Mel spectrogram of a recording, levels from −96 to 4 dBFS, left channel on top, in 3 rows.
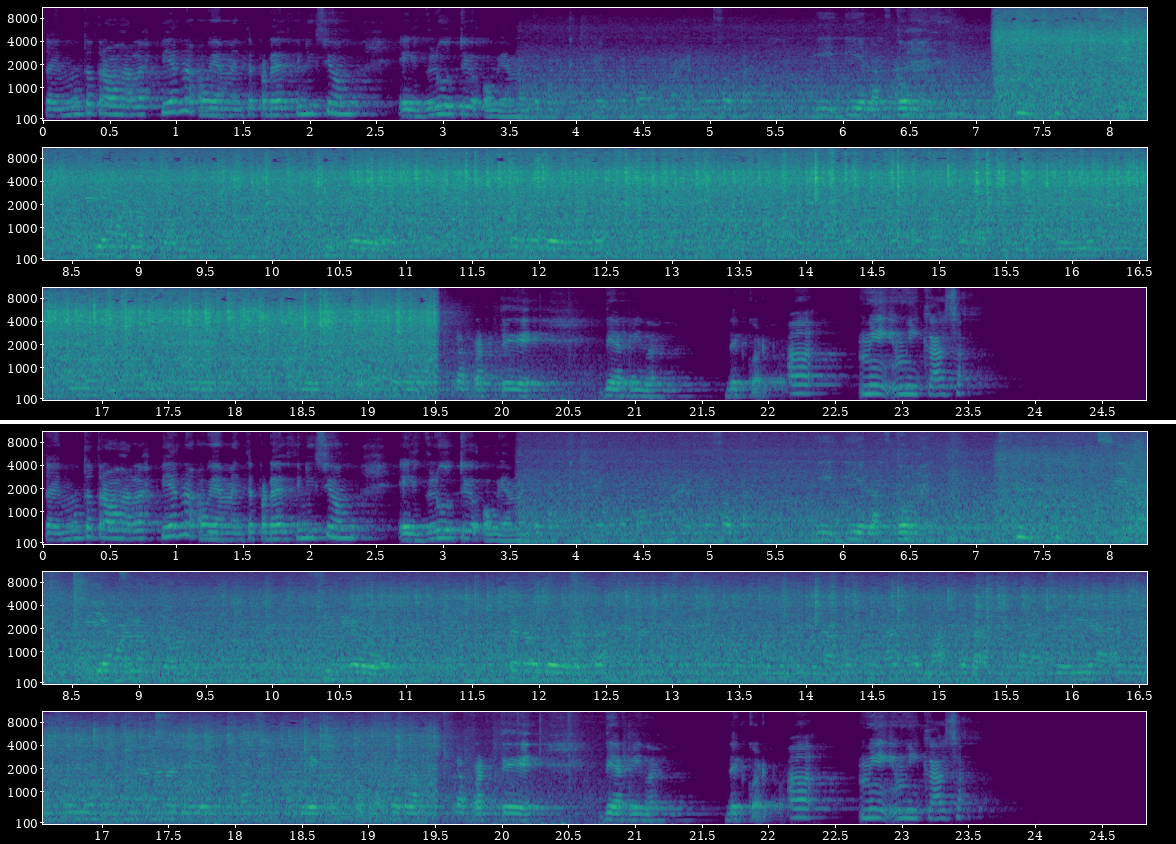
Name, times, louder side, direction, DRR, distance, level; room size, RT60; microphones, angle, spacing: voice 1, 0.0-6.7 7.2-7.7 8.1-8.3 8.6-9.1 10.3-10.9 11.8-21.2 21.7-22.0, right 2 dB, 30° right, 5 dB, 3.6 m, -44 dB
Printer, 3.5-21.2, right 4 dB, 80° right, 1.1 m, -48 dB
voice 2, 6.4-6.9 8.0-9.5 10.1-10.8 22.1-22.4 22.7-23.4, left 1 dB, 10° left, 8 dB, 2.2 m, -46 dB
sound 1, 7.1-19.5, left 11 dB, 65° left, 0.9 m, -33 dB
29.0 x 21.0 x 6.0 m, 0.74 s
head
